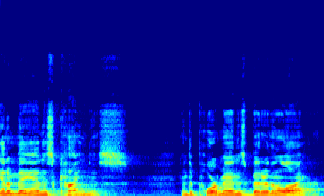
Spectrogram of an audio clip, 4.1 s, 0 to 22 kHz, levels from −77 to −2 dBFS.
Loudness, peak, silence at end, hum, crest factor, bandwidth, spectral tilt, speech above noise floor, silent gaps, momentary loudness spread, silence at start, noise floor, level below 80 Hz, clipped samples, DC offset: -19 LUFS; -2 dBFS; 0.05 s; none; 16 dB; 15 kHz; -6.5 dB/octave; 35 dB; none; 16 LU; 0 s; -54 dBFS; -56 dBFS; under 0.1%; under 0.1%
